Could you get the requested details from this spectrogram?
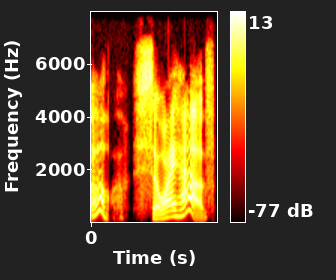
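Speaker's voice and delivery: very slow, astonished, surprised, swooping tone. Retelling a man's reply on learning he wandered into a shop: imitating a surprised man. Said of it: "the man looks so surprised".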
